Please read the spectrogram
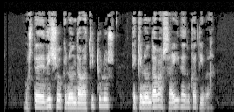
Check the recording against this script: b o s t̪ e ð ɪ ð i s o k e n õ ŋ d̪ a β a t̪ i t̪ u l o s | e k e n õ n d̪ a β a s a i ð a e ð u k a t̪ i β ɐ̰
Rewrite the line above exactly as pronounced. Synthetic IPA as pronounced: b o s t̪ e ð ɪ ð i ʃ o k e n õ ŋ d̪ a β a t̪ i t̪ u l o s | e k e n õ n d̪ a β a s a i ð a e ð u k a t̪ i β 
